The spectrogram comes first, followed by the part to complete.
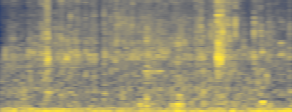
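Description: Steady, fairly quiet outdoor background noise with a low rumble and a couple of faint ticks, picked up while walking in a park.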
